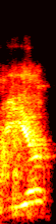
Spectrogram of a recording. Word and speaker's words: Villa: And I just wanted to correct you guys real quick with my last name. It's pronounced Villa.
